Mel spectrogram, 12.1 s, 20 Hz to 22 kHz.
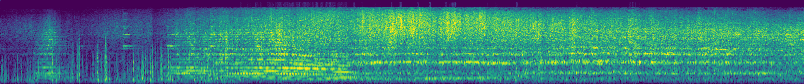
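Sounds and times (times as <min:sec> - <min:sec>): train wheels clattering over rails: 0:05.4 - 0:12.0.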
